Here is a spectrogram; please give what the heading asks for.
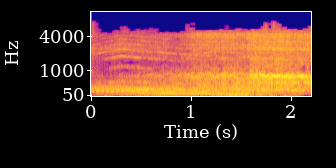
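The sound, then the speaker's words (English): A car drives on toward a bend in the road with a steady, droning engine that slowly grows louder, and a thin whine rises in the last second. “Keep driving till we hit that bend in the road.”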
